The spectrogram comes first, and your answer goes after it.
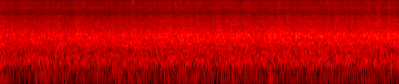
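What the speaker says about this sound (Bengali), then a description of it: "বৃষ্টি সকাল থেকেই একভাবে হয়ে চলেছে কোনো বন্ধ নেই" Steady heavy rain pours onto a road, a continuous dense hiss with no breaks, even and fairly loud, with no voices.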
